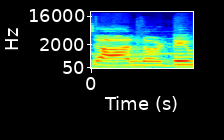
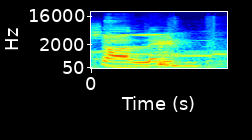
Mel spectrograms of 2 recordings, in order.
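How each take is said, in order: First: The name starts with a hard ch sound. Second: The name starts with a soft sh sound. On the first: The speaker calls it wrong. "बच्चे उसको चार लोटे पढ़ते थे" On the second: The speaker calls it right. "एक name था शार्लेट"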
